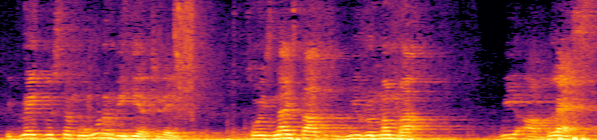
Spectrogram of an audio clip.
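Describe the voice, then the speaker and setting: High-voiced man from Africa, echoey hall. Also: normal speed. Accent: Welsh-tinged English. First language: Somali. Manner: earnest, repeats "trust me", addresses the crowd directly. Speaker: guest speaker at a community event. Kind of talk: motivational speech to an audience. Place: large hall at a community event. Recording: echoey hall from far off, noisy.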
